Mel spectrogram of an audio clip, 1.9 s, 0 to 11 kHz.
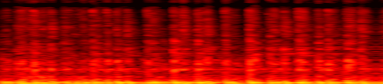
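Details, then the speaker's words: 1971 Corvette, rebuilt numbers-matching V8 with a cam, at low idle, heard from the rear exhaust. Deep, loping rumble with even firing and no misses; perfectly tuned and healthy. "Perfectly tuned and has that beautiful throaty sound."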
